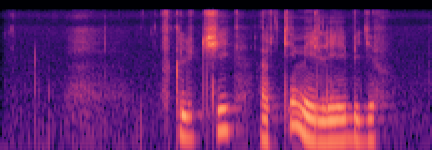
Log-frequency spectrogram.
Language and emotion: Russian, sad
